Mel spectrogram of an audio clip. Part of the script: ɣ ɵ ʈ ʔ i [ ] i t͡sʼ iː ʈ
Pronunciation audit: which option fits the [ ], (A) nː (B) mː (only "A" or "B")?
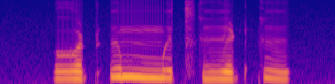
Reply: B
